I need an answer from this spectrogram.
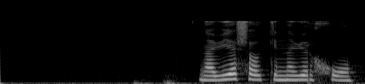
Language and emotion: Russian, neutral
